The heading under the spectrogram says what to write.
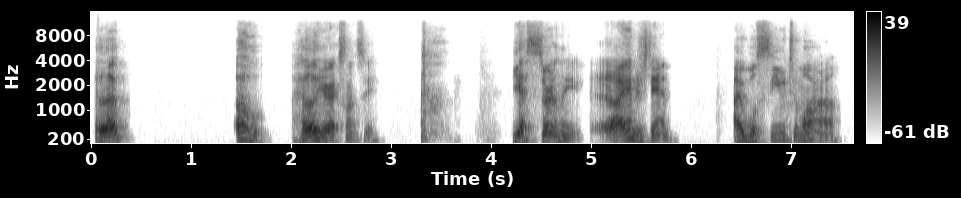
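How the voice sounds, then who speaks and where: A man playing an awkward, earnest widowed father and church deacon in a comedy script read, speaking haltingly. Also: on the high side, sing-song, slightly rough, heavily acted. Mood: uneasy. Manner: hesitant, halting.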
